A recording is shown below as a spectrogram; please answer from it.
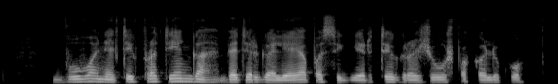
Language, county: Lithuanian, Klaipėda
